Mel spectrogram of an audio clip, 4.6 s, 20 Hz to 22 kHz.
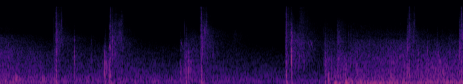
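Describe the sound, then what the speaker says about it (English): Mortar fire in ArmA 3: a run of sharp, cracking distant reports, roughly eight spread irregularly over a few seconds against a steady rumbling battlefield background, no voices. "That's more mortar fire."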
